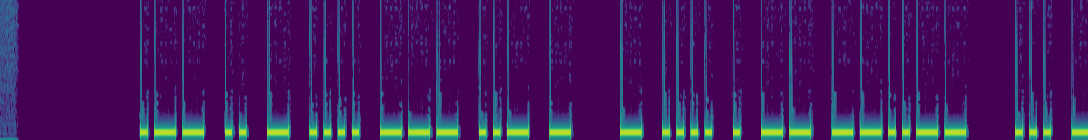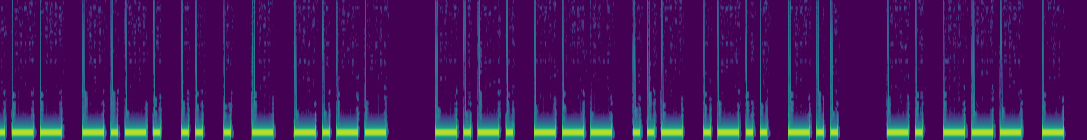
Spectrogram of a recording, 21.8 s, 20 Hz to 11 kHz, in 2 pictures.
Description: Morse code, heard as a keyed tone, about 17 wpm, 700 Hz. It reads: WITHOUT THEM, SOCIETY COULD NOT
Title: Sentences from Top 1000 Words - Review Part 4 - 17wpm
